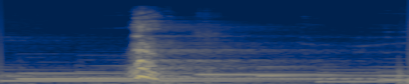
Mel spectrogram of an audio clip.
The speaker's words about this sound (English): You're a dog, right?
